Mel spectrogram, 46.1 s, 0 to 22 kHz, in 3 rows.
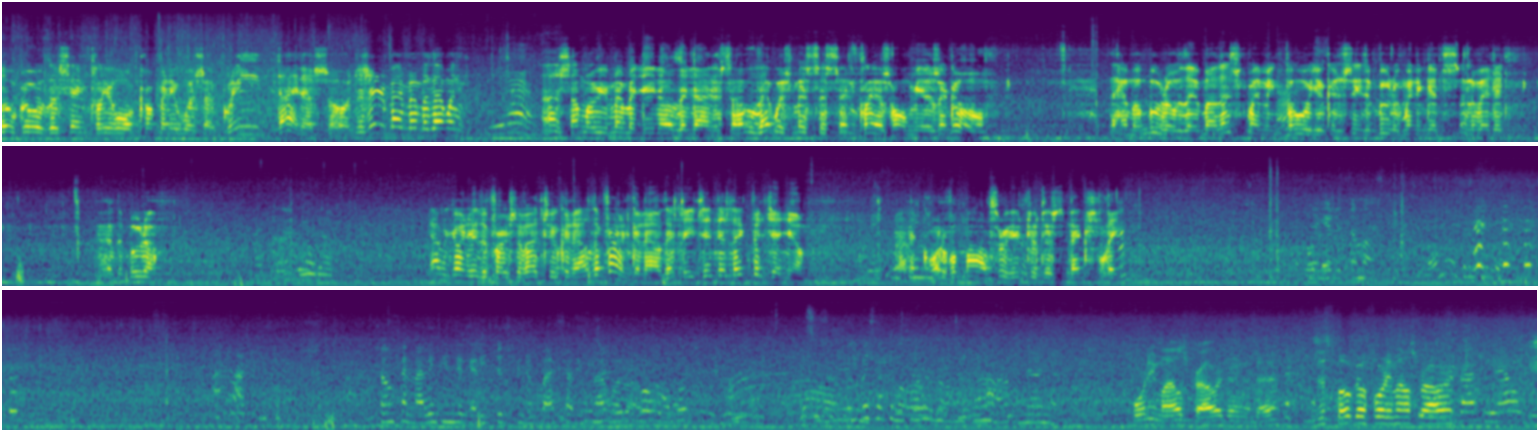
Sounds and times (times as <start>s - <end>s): Speech: 0.0s - 10.0s, 11.1s - 15.2s, 16.3s - 17.0s, 19.6s - 26.6s, 42.0s - 46.0s
Sailboat, sailing ship: 0.0s - 46.0s.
